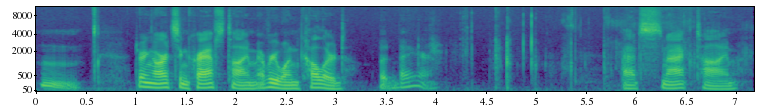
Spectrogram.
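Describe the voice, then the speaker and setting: A man hosting a library story time, reading picture books to young children in a deliberate, expressive way with pauses for effect. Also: sits low, vocal fry. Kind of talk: picture-book read-aloud for young children.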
